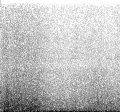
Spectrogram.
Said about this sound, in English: You stand for a moment, then you walk to the edge of the sea, where the waves tumble into foamy wavelets that lap the shore.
